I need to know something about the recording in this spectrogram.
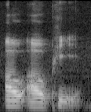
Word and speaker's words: Coop: But he pronounced it coop. He didn't pronounce it co-op. Yeah, I pronounce it like we do in Norway.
